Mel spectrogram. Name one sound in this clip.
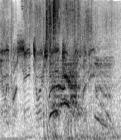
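A loud blast booms close by.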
